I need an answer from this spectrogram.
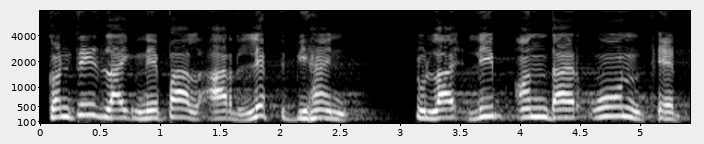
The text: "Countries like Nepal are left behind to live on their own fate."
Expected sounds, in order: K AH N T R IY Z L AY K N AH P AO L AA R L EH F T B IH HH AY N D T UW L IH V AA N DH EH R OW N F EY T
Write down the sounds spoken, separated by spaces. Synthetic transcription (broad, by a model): K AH N T R IY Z L AY K N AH P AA L AA R L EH P T B IH HH AY N D T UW L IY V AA N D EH R OW N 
